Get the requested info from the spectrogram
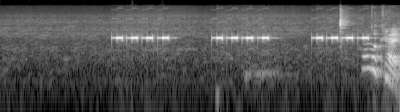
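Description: Google Search's online countdown timer sounding its alarm on reaching zero: three groups of about four quick, loud, high-pitched beeps, roughly one group a second. The third group is cut short when the timer is stopped.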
